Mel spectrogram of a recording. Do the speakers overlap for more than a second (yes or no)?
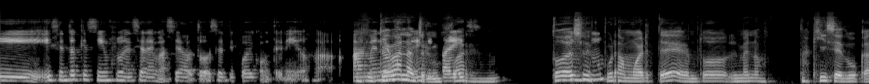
yes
